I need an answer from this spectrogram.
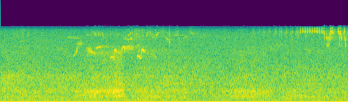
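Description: Small birds singing: a few chirping calls about two seconds in and a fast trill near the end, over a steady hiss.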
